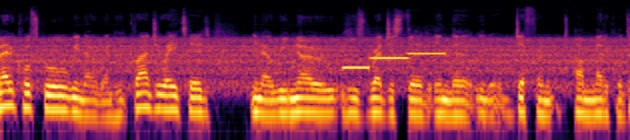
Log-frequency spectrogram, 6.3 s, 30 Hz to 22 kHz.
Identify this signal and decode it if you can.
Telephone call progress tone (North American plan), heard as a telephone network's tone, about 910, 1430, 1800 Hz, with phone line noise and speech in English. Special information tone.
